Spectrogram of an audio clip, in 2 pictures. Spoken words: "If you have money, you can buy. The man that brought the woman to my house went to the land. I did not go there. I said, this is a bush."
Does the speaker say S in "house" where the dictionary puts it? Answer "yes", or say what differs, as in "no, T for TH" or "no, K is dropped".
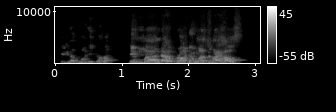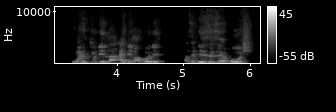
yes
